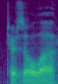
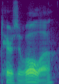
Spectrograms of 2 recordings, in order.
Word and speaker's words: Terzuola: an acceptable pronunciation but I know that I saw him in a video introducing himself and he said his name was Robert terzuola so that's I'm trying to say it the same way he said it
